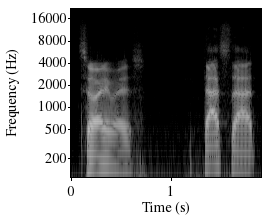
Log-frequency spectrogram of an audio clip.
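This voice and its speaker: Laid-back slangy man, smooth voice. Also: fairly low pitch, bright, forceful tone, no room sound. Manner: laid-back, slangy, talks fast with lots of fillers. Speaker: podcast co-host. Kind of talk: casual chat recapping a reality show.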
